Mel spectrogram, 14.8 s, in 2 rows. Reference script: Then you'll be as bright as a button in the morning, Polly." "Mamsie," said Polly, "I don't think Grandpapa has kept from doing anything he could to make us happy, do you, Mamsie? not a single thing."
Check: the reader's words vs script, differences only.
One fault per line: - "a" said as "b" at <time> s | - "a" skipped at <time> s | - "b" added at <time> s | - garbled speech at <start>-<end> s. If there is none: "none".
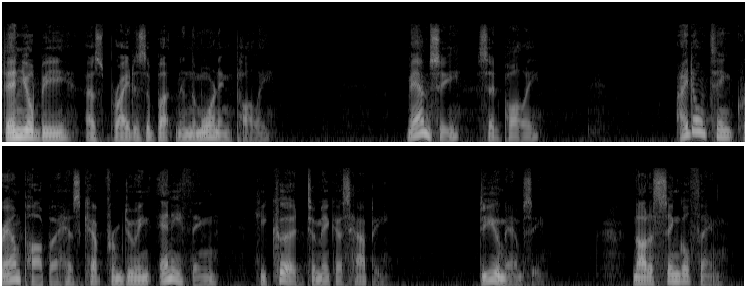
none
